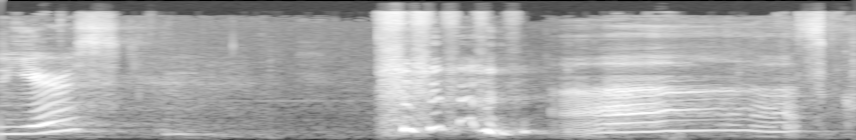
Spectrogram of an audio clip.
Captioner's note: laughing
